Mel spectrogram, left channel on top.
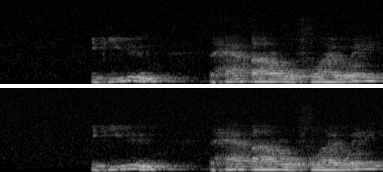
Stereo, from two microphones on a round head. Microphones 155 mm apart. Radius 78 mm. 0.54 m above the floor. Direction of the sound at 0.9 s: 70° left (ahead or behind).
